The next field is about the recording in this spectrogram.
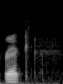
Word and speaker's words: Creek: He saw the one with Dawson Creek, you know, Mr. Creek. Mr. Dawson Creek. – It's pronounced Crick.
